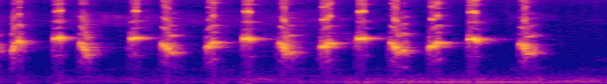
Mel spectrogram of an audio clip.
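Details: Sooty-headed bulbul singing loudly, used to prompt other birds, especially silent ones, to sing: a run of short, clear whistled notes alternating dipping and rising, about two per second, ending in quiet low rumble.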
